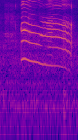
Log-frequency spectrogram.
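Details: Kitten meowing before sleeping: a single drawn-out meow of about one second, starting high and sliding slowly downward with rich harmonics, in a quiet indoor room.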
